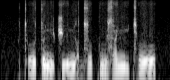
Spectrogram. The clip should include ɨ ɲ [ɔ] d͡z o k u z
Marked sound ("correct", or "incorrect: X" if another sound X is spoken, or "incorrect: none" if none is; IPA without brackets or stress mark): correct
